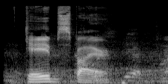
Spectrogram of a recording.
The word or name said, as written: Gabe Speier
